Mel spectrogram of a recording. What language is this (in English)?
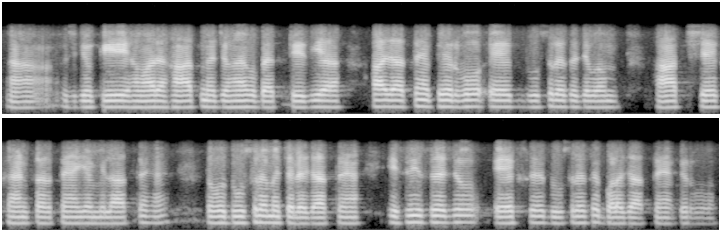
Urdu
